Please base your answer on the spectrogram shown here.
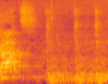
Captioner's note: bang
